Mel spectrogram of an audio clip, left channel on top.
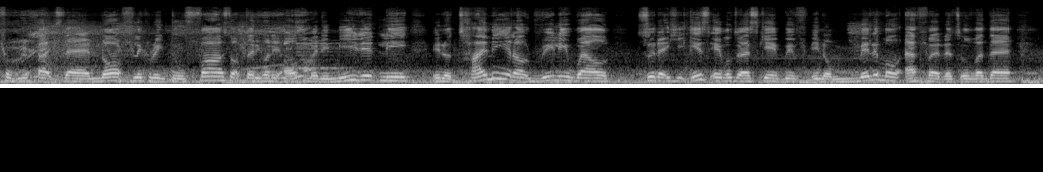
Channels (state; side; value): silent; right; 66 dB below the other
